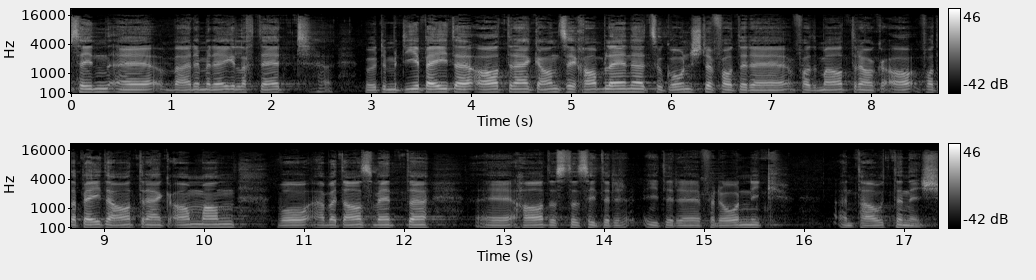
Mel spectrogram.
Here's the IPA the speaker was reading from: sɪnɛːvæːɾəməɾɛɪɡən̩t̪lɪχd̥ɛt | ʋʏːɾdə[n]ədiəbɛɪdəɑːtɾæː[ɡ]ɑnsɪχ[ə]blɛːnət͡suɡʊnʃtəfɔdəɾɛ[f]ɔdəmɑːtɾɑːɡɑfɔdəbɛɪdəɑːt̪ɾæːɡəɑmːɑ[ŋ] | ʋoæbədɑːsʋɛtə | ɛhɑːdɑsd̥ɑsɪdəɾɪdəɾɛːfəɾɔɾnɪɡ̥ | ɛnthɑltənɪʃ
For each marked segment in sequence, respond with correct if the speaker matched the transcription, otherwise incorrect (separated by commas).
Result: incorrect, correct, incorrect, correct, incorrect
